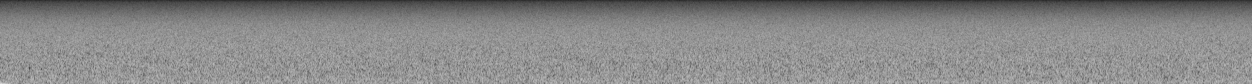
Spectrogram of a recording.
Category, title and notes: Instrument samples > Synths / Electronic
NOISE Waldorf Pulse 2
Noise Oscillator - Waldorf Pulse 2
